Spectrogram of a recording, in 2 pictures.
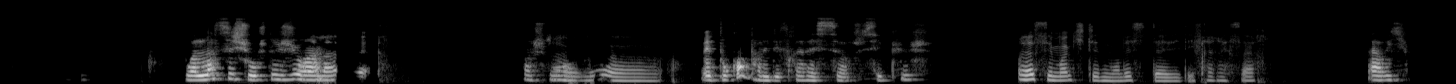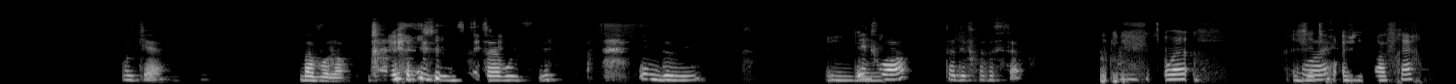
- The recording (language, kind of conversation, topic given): French, unstructured, La sagesse vient-elle de l’expérience ou de l’éducation ?
- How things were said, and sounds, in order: other background noise; put-on voice: "Wallah c'est chaud, je te jure, hein !"; in Arabic: "Wallah"; tapping; distorted speech; in Arabic: "Wallah"; chuckle; laughing while speaking: "j'ai une sœur aussi"; laugh; chuckle; throat clearing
